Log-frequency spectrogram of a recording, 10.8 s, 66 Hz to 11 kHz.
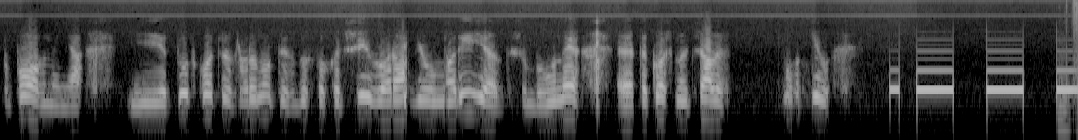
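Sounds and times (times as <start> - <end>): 
speech: 0.2 - 8.6
telephone busy signal after a dropped call on a phone-in line: 8.9 - 10.7.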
